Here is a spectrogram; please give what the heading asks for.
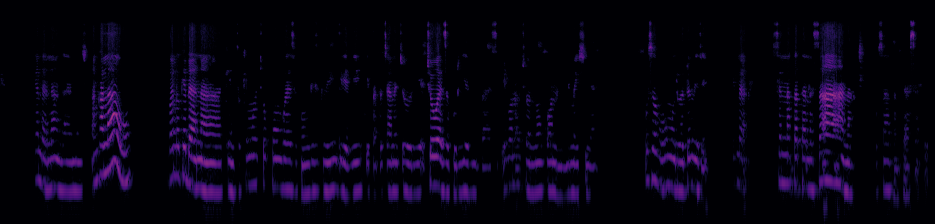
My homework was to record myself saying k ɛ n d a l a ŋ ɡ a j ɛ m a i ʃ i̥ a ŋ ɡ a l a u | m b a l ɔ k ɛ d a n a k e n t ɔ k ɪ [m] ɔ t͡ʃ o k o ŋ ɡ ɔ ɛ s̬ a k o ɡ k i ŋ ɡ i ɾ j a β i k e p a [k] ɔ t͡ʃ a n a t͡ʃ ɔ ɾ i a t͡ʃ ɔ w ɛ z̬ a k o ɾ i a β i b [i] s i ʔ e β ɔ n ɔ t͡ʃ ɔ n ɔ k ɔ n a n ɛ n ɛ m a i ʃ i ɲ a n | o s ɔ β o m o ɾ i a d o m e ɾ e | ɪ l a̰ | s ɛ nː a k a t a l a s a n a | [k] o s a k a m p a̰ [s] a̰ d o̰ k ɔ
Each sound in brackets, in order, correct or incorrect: correct, incorrect: t, incorrect: a, correct, correct

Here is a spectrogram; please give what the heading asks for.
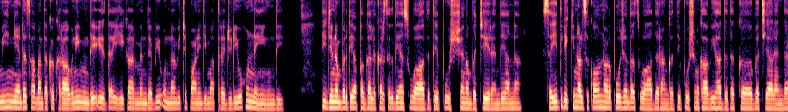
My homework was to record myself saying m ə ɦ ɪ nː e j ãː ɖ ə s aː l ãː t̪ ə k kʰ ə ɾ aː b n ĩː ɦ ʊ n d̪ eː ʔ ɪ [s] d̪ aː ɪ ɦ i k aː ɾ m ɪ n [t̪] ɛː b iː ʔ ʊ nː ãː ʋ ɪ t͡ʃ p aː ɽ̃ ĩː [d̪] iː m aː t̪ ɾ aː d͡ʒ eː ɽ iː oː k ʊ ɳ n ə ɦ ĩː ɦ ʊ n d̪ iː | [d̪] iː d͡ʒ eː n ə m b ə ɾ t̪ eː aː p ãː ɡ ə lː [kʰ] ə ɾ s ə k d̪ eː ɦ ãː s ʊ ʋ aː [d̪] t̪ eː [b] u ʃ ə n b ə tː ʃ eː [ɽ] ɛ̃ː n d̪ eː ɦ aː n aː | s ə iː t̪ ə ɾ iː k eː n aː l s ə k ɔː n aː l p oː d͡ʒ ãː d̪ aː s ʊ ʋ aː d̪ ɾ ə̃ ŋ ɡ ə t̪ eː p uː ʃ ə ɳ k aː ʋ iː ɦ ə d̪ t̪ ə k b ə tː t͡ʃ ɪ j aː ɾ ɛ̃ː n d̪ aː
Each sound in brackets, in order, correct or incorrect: correct, incorrect: d̪, correct, incorrect: t̪, incorrect: k, correct, incorrect: p, incorrect: ɾ

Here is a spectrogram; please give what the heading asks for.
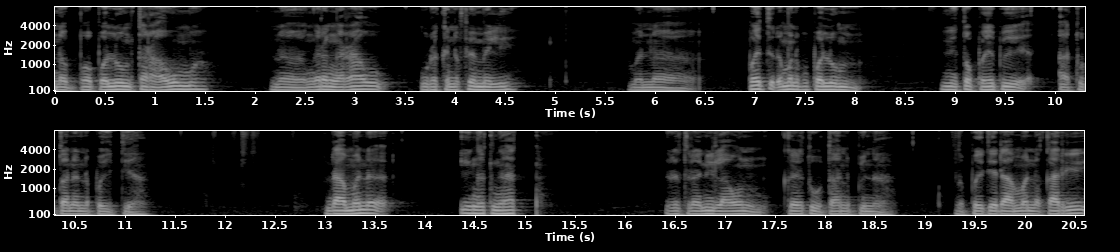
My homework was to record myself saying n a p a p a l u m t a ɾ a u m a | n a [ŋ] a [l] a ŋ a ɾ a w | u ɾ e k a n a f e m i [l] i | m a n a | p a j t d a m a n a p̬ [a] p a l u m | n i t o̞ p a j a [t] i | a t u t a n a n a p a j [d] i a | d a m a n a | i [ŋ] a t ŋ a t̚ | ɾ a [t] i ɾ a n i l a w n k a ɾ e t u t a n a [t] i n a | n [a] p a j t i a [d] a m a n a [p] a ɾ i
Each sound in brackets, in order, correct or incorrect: correct, incorrect: ɾ, correct, correct, incorrect: p, incorrect: t, correct, correct, incorrect: p, correct, correct, incorrect: k

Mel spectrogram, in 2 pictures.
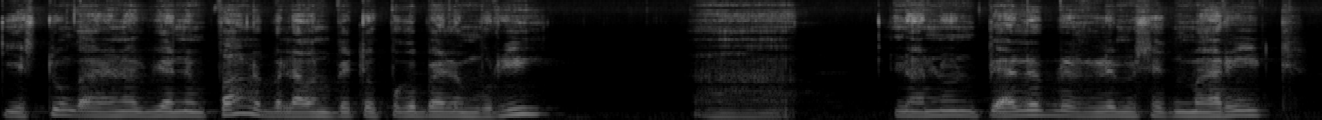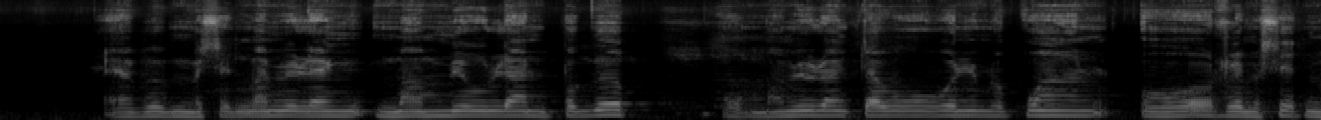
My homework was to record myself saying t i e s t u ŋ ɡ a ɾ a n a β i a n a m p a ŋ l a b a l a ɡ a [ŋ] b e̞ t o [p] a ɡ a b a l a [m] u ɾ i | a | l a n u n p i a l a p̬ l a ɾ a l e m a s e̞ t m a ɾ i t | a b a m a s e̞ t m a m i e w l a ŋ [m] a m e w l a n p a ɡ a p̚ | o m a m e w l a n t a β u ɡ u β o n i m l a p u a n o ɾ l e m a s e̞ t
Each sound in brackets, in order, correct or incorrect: incorrect: n, correct, correct, correct

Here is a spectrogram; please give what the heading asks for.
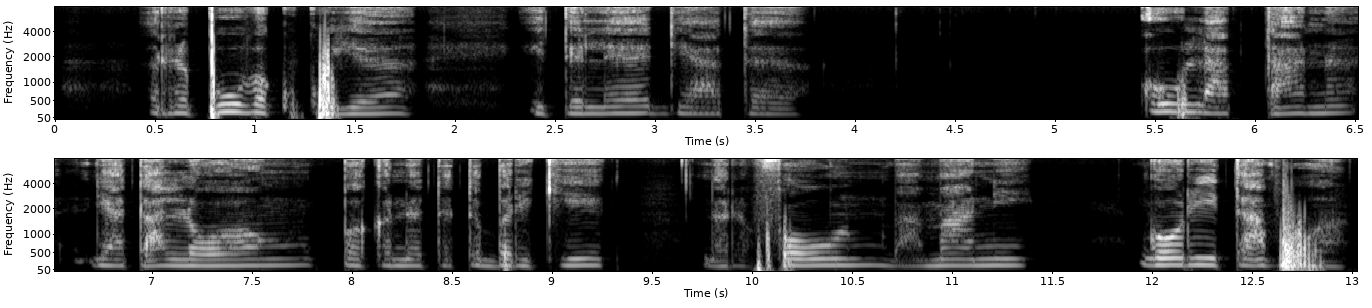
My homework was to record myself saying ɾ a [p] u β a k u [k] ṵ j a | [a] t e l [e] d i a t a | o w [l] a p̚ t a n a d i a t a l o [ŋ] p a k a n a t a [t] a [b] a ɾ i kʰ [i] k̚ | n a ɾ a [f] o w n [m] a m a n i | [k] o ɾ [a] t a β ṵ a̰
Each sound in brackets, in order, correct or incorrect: correct, correct, incorrect: i, correct, correct, correct, correct, correct, correct, correct, incorrect: b, incorrect: ɡ, incorrect: i

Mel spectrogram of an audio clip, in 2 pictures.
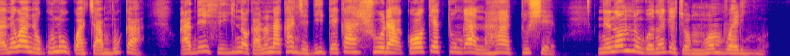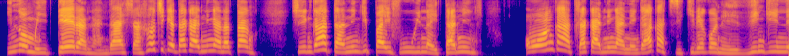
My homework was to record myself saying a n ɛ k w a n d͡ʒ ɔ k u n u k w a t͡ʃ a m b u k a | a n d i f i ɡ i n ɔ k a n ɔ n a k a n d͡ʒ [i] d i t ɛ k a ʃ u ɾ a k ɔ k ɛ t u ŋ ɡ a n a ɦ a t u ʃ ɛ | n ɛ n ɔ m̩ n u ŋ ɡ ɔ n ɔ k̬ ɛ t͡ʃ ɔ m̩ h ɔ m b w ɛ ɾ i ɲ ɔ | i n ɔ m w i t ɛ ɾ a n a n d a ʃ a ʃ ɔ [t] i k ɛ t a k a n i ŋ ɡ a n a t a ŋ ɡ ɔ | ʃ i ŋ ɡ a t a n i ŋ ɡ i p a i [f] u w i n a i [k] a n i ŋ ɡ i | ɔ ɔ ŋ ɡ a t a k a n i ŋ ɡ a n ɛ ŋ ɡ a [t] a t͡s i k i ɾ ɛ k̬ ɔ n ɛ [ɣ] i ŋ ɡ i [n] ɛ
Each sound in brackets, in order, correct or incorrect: incorrect: ɛ, incorrect: t͡ʃ, correct, incorrect: t, incorrect: k, incorrect: ð, correct

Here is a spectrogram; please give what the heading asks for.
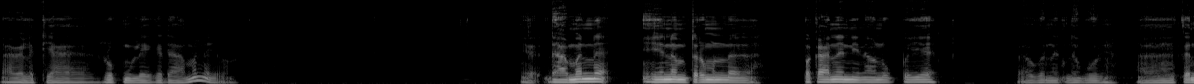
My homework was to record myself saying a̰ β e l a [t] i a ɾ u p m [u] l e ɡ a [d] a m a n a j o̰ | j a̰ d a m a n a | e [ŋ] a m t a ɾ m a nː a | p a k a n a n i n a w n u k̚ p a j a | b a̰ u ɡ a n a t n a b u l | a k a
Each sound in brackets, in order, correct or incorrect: correct, correct, correct, incorrect: n

